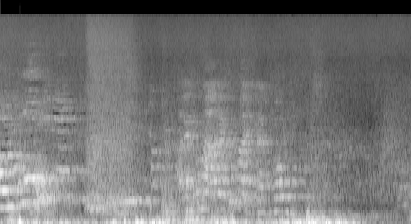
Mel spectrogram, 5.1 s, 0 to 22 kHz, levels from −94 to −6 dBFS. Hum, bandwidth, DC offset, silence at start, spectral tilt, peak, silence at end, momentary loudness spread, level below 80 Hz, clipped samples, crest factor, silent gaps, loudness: none; 16.5 kHz; under 0.1%; 0 s; -5 dB/octave; 0 dBFS; 0 s; 14 LU; -20 dBFS; under 0.1%; 16 dB; none; -21 LUFS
